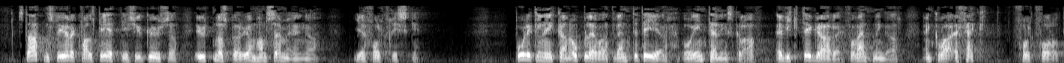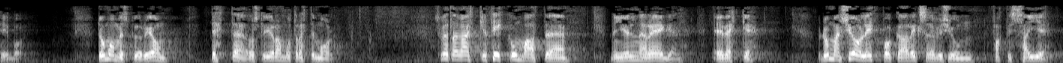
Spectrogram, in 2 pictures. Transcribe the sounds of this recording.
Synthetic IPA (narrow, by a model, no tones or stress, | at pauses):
st̪ɑːt̪n̩st̪yːɾəkʰʋɑlɪt̪ʰeːt̪ɪsyːkəhʉːsɑʉːt̪n̩ɔspœɾjɑɔmhɑnsɛmɪŋɑ | jeːɾfɔlkfɾɪskə | pʰuːlɪklɪnɪkːɑnʊpleːʋəɾɑt̪ʋɛnt̪ət̪ʰiːəɾɔɪnt̪ʰenɪŋskɾɑ̰ːʋ | ʔæʋɪkt̪ɪɡɑɾəfɔɾʋɛnt̪nɪŋɑɾ | ʔɛ̰nkʰʋɑːʔɛ̰fɛkt̪ | fɔlkfoːɾə̰t̪ʰɪ̰bɔ̰ʏ | d̪̥ʊmɑməspʉɾjəɔm | d̪̥ɛt̪ːəæɾɔst̪yːɾəmut̪ɾɛt̪ːəmoːl | sɔʋɛt̪ɑɾæɪst̪̚kʰɾɪt̪ʰɪkːʊmɑt̪ | d̪ɛnjʏlənəɾeːɡəl | ʔɛʋɛkːə | ɔd̪ʊmənʃøːlɪt̪ːpɔkʰɑːɾɪksɾɛʋɪsuːnn̩ | fɑk̚t̪ɪsksæɪə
